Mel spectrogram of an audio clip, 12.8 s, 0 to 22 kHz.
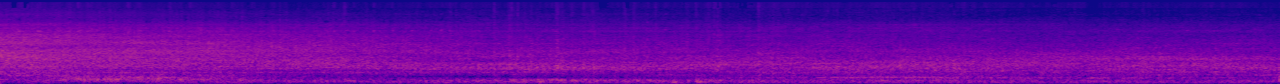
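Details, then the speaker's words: TT120 model railway train running on a track section with no cork underneath: a soft, steady rolling hiss with gentle rail-joint clicks and no boomy baseboard drumming. Much quieter than the noisy cork-and-foam section. "nice and quiet there lovely"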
